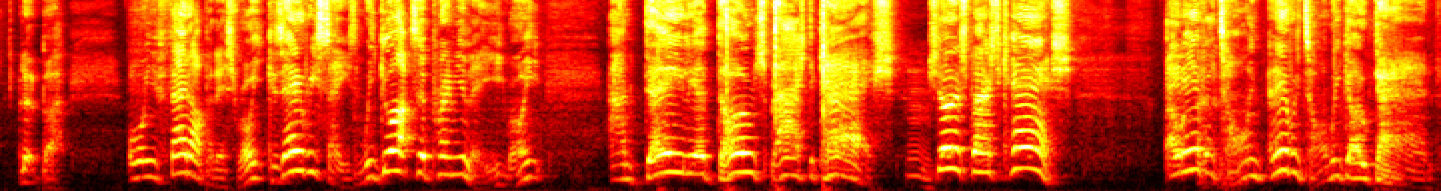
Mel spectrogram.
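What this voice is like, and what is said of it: Put-on London accent. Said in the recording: “I don't know why I gave him that London accent ... I don't know why I'm giving London accent.”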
